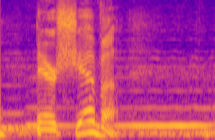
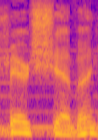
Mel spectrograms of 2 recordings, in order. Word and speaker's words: Beersheva: an incredible spot to be with you tell bear Sheva bear Shiba it reads on the page but it's pronounced faire Sheva here in Israel a place of incredible biblical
